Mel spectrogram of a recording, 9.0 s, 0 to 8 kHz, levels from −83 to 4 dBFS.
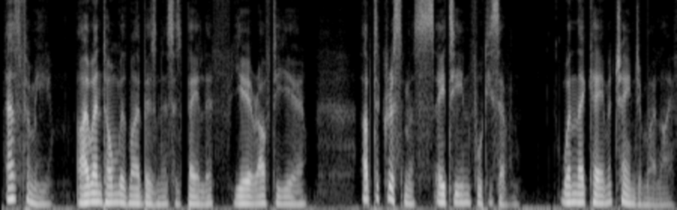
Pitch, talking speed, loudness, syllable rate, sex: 105 Hz, 185 wpm, -20 LUFS, 5.2 syllables/s, male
